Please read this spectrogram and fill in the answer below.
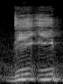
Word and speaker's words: debt: gonna pronounce so we will pronounce it will pronounce it like Det tit so bond represent long term debt securities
